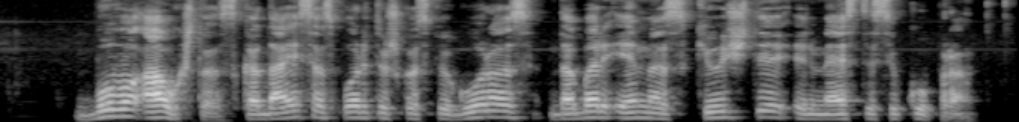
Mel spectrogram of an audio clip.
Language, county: Lithuanian, Panevėžys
